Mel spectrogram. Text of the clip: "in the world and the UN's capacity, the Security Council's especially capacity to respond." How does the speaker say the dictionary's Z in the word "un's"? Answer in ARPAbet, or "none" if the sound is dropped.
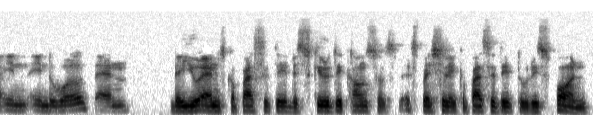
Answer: S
